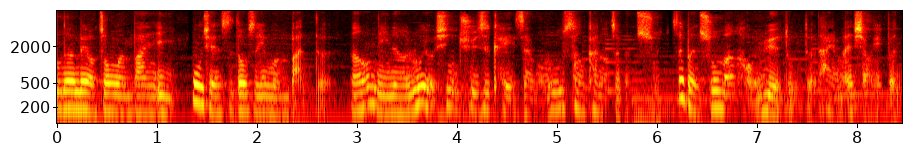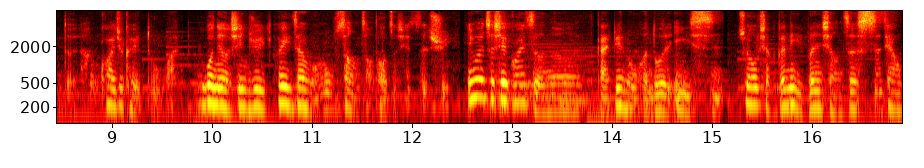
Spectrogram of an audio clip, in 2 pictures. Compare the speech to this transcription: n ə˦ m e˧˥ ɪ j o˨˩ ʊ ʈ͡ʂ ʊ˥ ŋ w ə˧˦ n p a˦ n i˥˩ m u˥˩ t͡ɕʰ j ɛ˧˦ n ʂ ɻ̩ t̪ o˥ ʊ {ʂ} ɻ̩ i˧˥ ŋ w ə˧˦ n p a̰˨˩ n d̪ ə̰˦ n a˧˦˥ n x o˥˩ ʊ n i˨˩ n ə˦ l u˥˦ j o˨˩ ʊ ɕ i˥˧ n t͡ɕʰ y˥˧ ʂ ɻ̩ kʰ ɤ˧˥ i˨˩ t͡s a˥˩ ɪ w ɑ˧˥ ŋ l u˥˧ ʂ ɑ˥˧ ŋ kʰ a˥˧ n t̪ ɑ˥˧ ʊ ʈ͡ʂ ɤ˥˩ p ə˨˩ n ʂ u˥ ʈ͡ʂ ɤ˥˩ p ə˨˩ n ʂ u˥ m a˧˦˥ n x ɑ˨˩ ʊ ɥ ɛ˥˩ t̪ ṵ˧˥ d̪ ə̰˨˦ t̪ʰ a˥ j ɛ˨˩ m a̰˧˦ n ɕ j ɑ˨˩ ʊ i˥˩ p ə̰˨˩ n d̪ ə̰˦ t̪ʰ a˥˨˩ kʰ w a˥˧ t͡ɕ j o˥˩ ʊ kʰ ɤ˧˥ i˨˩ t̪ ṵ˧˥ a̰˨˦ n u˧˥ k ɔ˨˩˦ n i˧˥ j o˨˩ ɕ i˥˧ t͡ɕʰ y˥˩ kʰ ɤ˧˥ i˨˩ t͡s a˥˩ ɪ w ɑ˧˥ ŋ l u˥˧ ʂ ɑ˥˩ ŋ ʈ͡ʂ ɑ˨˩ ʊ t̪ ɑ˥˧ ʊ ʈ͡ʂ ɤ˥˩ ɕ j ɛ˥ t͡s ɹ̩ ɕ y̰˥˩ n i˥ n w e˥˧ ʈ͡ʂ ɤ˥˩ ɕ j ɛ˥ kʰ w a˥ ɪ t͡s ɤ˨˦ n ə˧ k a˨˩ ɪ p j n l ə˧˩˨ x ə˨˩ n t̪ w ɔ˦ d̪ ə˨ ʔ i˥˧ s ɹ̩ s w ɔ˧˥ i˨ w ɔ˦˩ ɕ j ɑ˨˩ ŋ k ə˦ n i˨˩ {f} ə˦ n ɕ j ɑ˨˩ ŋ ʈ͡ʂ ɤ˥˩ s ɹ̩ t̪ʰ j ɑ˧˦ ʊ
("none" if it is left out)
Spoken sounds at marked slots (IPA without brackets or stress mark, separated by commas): ʂ, f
